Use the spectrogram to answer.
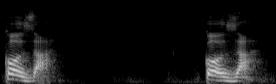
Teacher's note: It's in between two vowels, so we know it's going to sound like a Z. · if it's between two vowels in the middle of a word, it's going to have a Z sound, like in the English word zoo, okay?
